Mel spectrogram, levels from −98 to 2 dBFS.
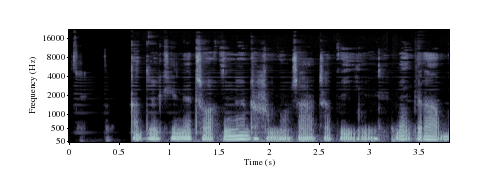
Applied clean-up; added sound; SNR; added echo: neural mask model DeepFilterNet 3.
